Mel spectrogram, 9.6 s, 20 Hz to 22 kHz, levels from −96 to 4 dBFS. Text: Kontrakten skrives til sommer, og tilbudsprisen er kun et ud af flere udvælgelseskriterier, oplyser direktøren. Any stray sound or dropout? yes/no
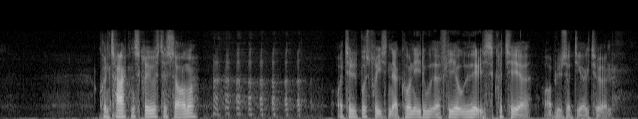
yes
